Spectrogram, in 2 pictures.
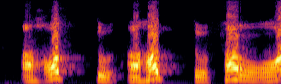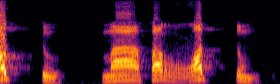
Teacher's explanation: طا کا تا میں ادغام، تو طا کی صفت تفخیم باقی ہے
